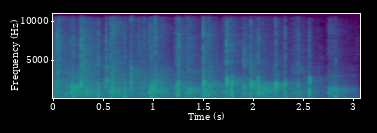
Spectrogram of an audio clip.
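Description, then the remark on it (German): Sharp hand claps from a small group ring out in quick, irregular succession, fairly loud, with a faint murmur of voices underneath. “Wir dürfen jetzt hier auch klatschen für die kurze Verschwörung.”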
